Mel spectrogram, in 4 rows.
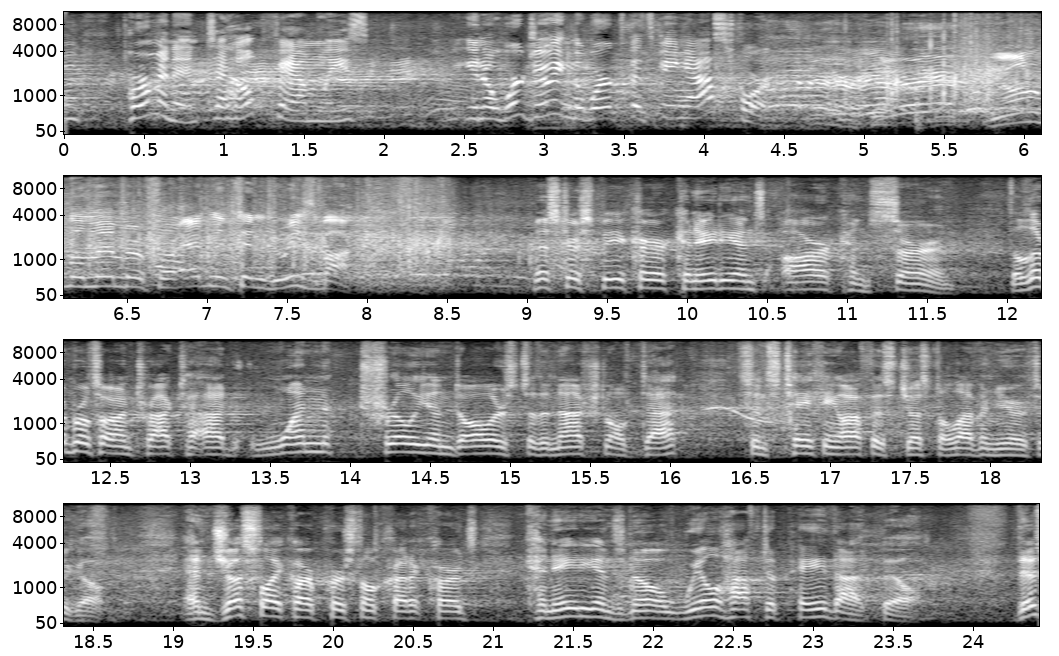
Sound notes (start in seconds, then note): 9.7 some Applause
